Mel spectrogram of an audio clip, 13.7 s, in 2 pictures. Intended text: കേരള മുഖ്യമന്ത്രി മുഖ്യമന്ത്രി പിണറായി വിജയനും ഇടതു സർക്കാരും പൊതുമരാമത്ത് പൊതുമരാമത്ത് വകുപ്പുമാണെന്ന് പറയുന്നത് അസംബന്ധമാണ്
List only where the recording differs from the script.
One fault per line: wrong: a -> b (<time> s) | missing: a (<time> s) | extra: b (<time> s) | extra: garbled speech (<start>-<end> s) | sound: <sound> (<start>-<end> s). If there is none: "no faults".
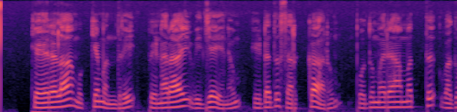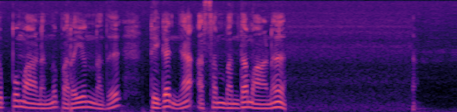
missing: മുഖ്യമന്ത്രി (2.0 s)
missing: പൊതുമരാമത്ത് (6.5 s)
extra: തികഞ്ഞ (9.2 s)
